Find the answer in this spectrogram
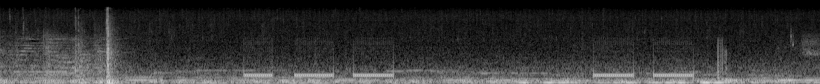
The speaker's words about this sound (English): it's raining! Yeah, no, I'll be okay.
